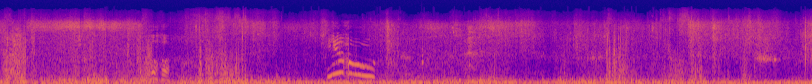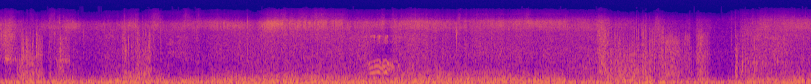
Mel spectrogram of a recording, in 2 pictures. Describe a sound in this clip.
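Skis hiss and scrape over snow.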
